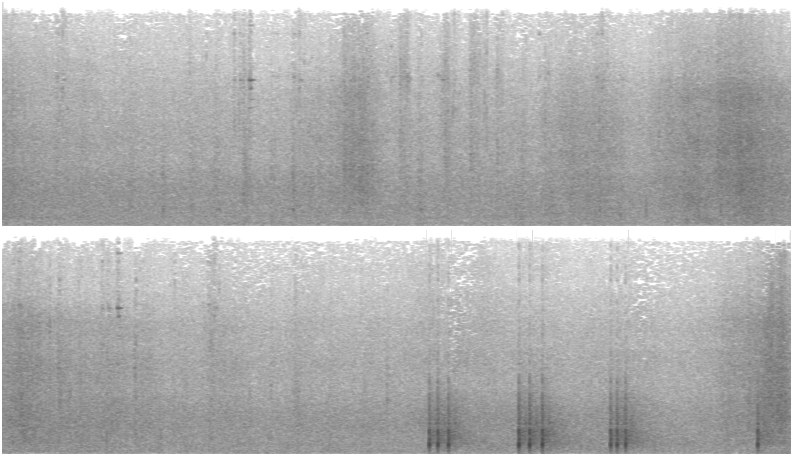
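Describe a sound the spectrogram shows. Sea waves wash against rocks.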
